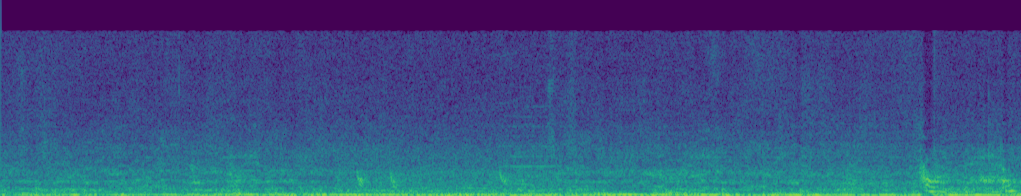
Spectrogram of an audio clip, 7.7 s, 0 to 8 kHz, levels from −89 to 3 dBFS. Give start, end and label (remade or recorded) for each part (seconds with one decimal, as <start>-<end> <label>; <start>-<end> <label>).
0.0-2.5 remade; 2.5-4.2 recorded; 4.2-7.7 remade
